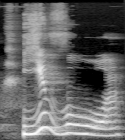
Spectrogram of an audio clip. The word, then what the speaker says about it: его: Он, его, him. And remember that the g here we read as a V sound.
